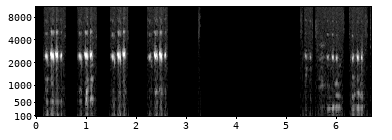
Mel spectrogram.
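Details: Female common quail calling four loud triple-note bursts in quick succession, then a pause and softer, more distant notes returning near the end.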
